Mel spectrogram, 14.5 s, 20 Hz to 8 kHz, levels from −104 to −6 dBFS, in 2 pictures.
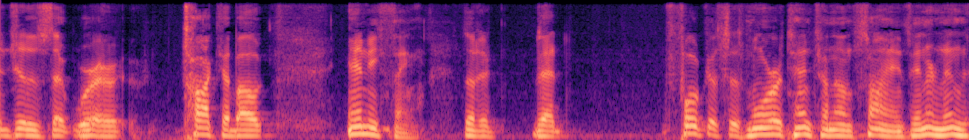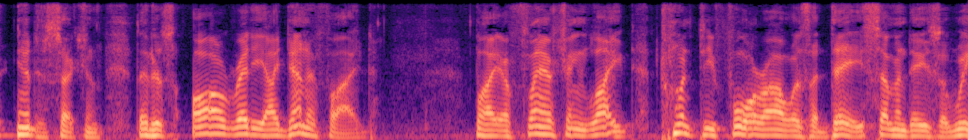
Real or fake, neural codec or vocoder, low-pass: fake; codec, 16 kHz in and 24 kHz out, 2.2 kbps, FireRedTTS-2 codec; 7.2 kHz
